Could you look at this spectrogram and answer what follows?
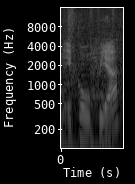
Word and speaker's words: Ecopia: for the likes ofos sir how do you pronounce itala this one is Bridgestone ecopia ecopia yeah so for economy fuel economy longer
